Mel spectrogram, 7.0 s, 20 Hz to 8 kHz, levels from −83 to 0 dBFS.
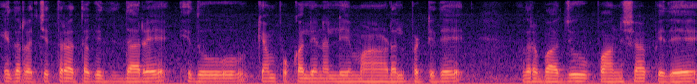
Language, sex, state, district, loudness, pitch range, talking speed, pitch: Kannada, male, Karnataka, Bijapur, -23 LUFS, 110-120 Hz, 105 wpm, 115 Hz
